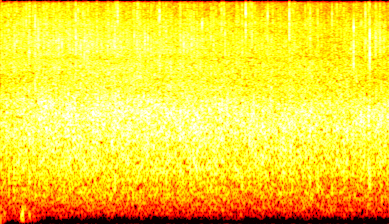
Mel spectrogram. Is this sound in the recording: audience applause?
yes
